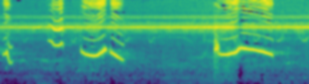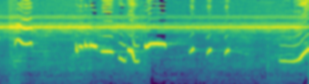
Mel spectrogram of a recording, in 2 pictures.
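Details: Black-throated laughingthrush singing a varied wild-style song for voice training: slurred whistles, a long falling note, and scattered short chirps, against a steady high electronic hum.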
